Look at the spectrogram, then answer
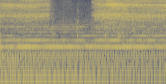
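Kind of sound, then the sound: tool, aerosol spray can spraying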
